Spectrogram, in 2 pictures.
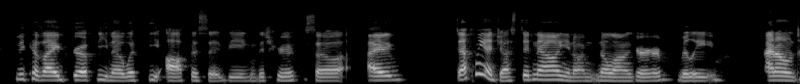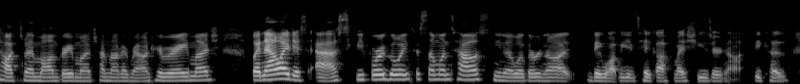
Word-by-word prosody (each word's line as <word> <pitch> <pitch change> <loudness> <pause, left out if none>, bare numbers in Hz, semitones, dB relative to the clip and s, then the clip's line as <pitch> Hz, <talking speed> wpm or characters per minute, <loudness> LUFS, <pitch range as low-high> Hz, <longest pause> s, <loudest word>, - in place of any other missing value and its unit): because 245 -3 -3
I 195 -1 +6
grew 205 -1 +3
up, 195 - -1
you 215 -3 -5
know, 175 -2 -1
with 185 +1 -1
the 185 -3 -6
opposite 175 -2 -1
being 165 -1 -8
the 175 - -7
truth. 185 +2 -5
So 170 -6 -1 0.2
I've 195 +1 +4 0.6
definitely - - +3
adjusted 185 +1 -1
now, 215 -1 +3
you 195 -4 0
know, 170 - -2
I'm 170 0 -8
no 180 -1 0
longer 170 +3 -1
really 170 +3 -3 0.5
I - - +8
don't 190 -2 +5
talk 175 -3 0
to 185 - -6
my 180 - +1
mom 170 -1 -3
very 170 0 0
much. 160 -1 -6
I'm 175 - -6
not 165 0 -5
around 155 -1 -5
her 180 -1 -3
very 175 +1 +2
much, 195 +2 -2 0.3
but 200 -1 +5
now 225 +4 +11
I 255 - +10
just 195 -4 -1
ask 200 +3 +1
before 225 +1 +2
going 230 0 +1
to 245 - -7
someone's 230 0 -3
house, 225 0 +1
you 190 - -6
know, 165 -2 -3
whether 165 0 -3
or 175 - -4
not 160 0 -3 0.2
they 170 -1 0
want 160 - -3
me 160 0 -6
to - - -13
take - - -5
off 150 - -3
my 150 -1 -3
shoes 160 -1 -8
or 150 - -5
not - - -13
because - - -6
180 Hz, 235 wpm, -26 LUFS, 170-210 Hz, 0.6 s, now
